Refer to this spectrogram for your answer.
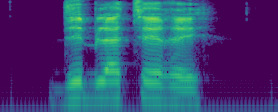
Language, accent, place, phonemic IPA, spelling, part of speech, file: French, France, Lyon, /de.bla.te.ʁe/, déblatérer, verb, LL-Q150 (fra)-déblatérer.wav
- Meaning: to rant about; to drivel, blather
